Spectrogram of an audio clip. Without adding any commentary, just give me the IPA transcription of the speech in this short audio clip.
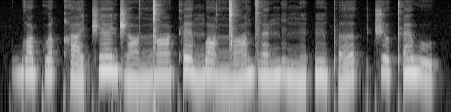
ɡʷɑ˧kʷi˩˥ qʰɛ˩ t͡ʃɛ̃˥d͡ʒɑ̃˩ŋ͡ǀɑ̃˧ kʼɛ˥˩ŋʷɑ˥˩ŋ͡ǀɑ̃˩˥ d͡zɛ̃˧ŋi˥˩ŋĩ˩ ʔĩ˥˩pʼɜ˩˥ | t͡ʃɵ˥˩kʼɛ̃˥ wu˩

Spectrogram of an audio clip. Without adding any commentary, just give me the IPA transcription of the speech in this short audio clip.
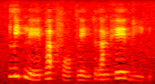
li˥˩t̚meː˩˦ ba˦˥ʔfɔː˩˦ kle˩˦npra˧ŋheː˥˩ bi˨˩ʔ

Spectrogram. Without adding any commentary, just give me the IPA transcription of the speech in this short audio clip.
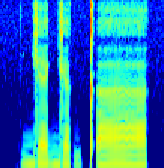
ɡʲɛɡʲɜɡkʼɜ

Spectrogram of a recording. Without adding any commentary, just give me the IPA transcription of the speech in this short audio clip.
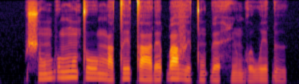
ʃũ˨˦bo˦ ŋũ˦toː˧ ŋa˨te˧taː˨ ɾɛ˧ɓa˧ve˨tũ˨ ɗɛ˨hĩ˨ɡʷe˨ we˨ɗɨ˨

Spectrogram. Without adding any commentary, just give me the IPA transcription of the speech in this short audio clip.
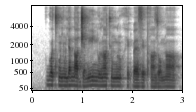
ɡʷe˦˨tʰũ˨jũ˨jɛ˦ na˨ d͡ʒe˨miː˦ ɲu˨lã˦t͡ʃũ˨ŋlũ˨ hɪ˦˨k͡pɛ˨ zɪ˨pʰã˨zo˨ ŋã˦˨

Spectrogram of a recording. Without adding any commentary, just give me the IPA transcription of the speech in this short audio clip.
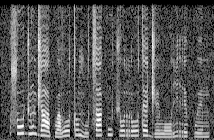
soː˦d͡ʒũ˦ d͡ʒaː˦˨kʷa˨vo˦ tʊ˦ŋu˨ t͡sa˦ku˦ t͡ʃo˦roː˦tɛ˦ d͡ʒe˨βoː˨ɾi˦re˦ kʷe˦m

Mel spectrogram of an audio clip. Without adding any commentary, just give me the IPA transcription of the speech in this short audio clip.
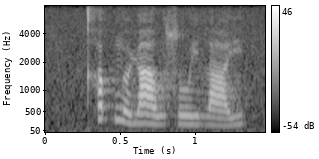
kʰɐ˥p̚ŋɵ˨˧ɥaː˨w suː˨jlaː˨˥j

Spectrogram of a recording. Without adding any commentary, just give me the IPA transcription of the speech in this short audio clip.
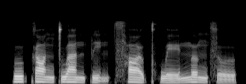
u˦kɑ˥˨ŋt̪wa˥˨npḭ˨˩n t͡sʰɑ˥˨ʊ̯kʰwe˨˦ɪ̯ n̪ɤ˥˨ŋso˩ʊ̯

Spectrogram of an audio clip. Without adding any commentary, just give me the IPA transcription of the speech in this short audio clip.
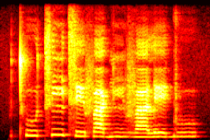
tʰu˨ t͡sĩ˦t͡se˨fa˨ ɡĩ˨va˨le˦ ɡu˦

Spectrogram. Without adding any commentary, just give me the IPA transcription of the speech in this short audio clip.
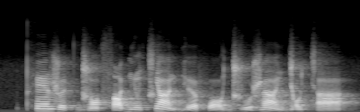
t̪ʰẽ˥ʐø˧t d͡ʑũ˧sˤə˩˥ bʲũ˧t͡ɕã˥˨ bʲœ˩˥fɔ˨˩ d͡ʑu˩˧ʐã˥˨ ɟɔ˧ca˨˩

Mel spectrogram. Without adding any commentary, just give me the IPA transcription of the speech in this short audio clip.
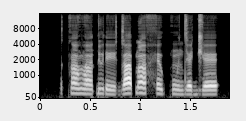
kã˦vã˧ɗɨ˧ɾeː˨ ɡa˦ɓã˦ hɛ˦˨kʷĩ˧ dɛ˧d͡ʒɛ˧

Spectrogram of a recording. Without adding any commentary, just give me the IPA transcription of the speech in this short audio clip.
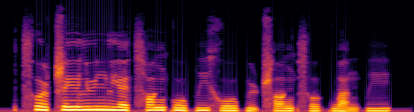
t͡sʰɤ˥˩ʈ͡ʂe˥ɪ̯ly˥n ljɛ˥˩t͡sʰɑ˥ŋ ko˥˩ʊ̯pi˥ xo˥ʊ̯py̰˨˩ʈ͡ʂʰɑ˥ŋt͡sʰɤ˧˥ kwa̰˨˩npi˥

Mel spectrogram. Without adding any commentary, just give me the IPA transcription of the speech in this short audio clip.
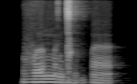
vənə̃ɡ͡ǀɪbpæ̃

